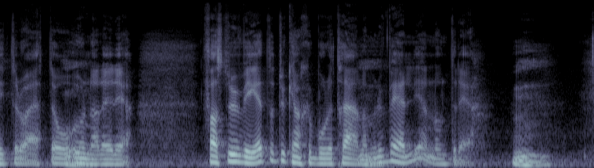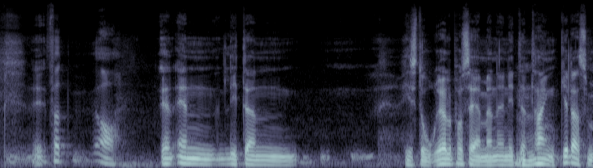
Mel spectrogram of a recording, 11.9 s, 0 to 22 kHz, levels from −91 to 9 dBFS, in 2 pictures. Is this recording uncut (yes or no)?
yes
